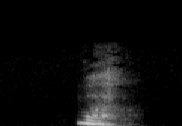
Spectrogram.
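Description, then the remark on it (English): A single short yawn, a breathy voiced exhale that slides downward in pitch and fades out, heard alone against silence. “You're making me yawn.”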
